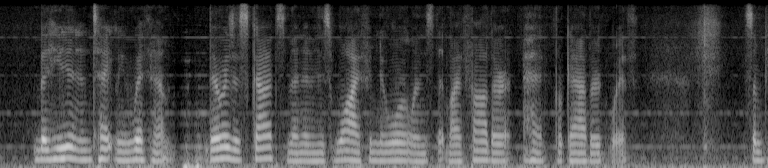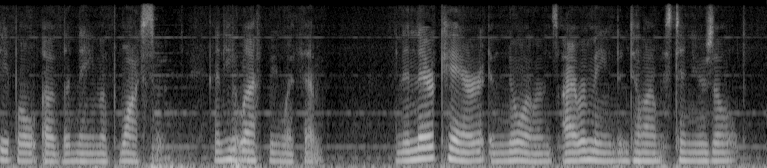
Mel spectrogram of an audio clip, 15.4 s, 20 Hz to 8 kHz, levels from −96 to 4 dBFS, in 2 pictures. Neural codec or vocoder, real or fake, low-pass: codec, 16 kHz, 2 kbps, FunCodec, trained on Chinese and English, 25 frames a second; fake; 7.2 kHz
